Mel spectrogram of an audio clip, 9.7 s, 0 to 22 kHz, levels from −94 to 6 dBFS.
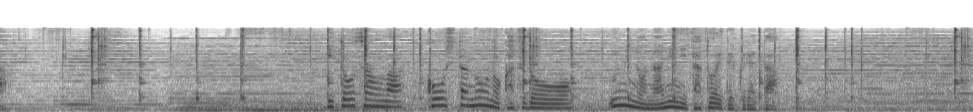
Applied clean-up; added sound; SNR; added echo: none; Keys jangling; 4 dB; none.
